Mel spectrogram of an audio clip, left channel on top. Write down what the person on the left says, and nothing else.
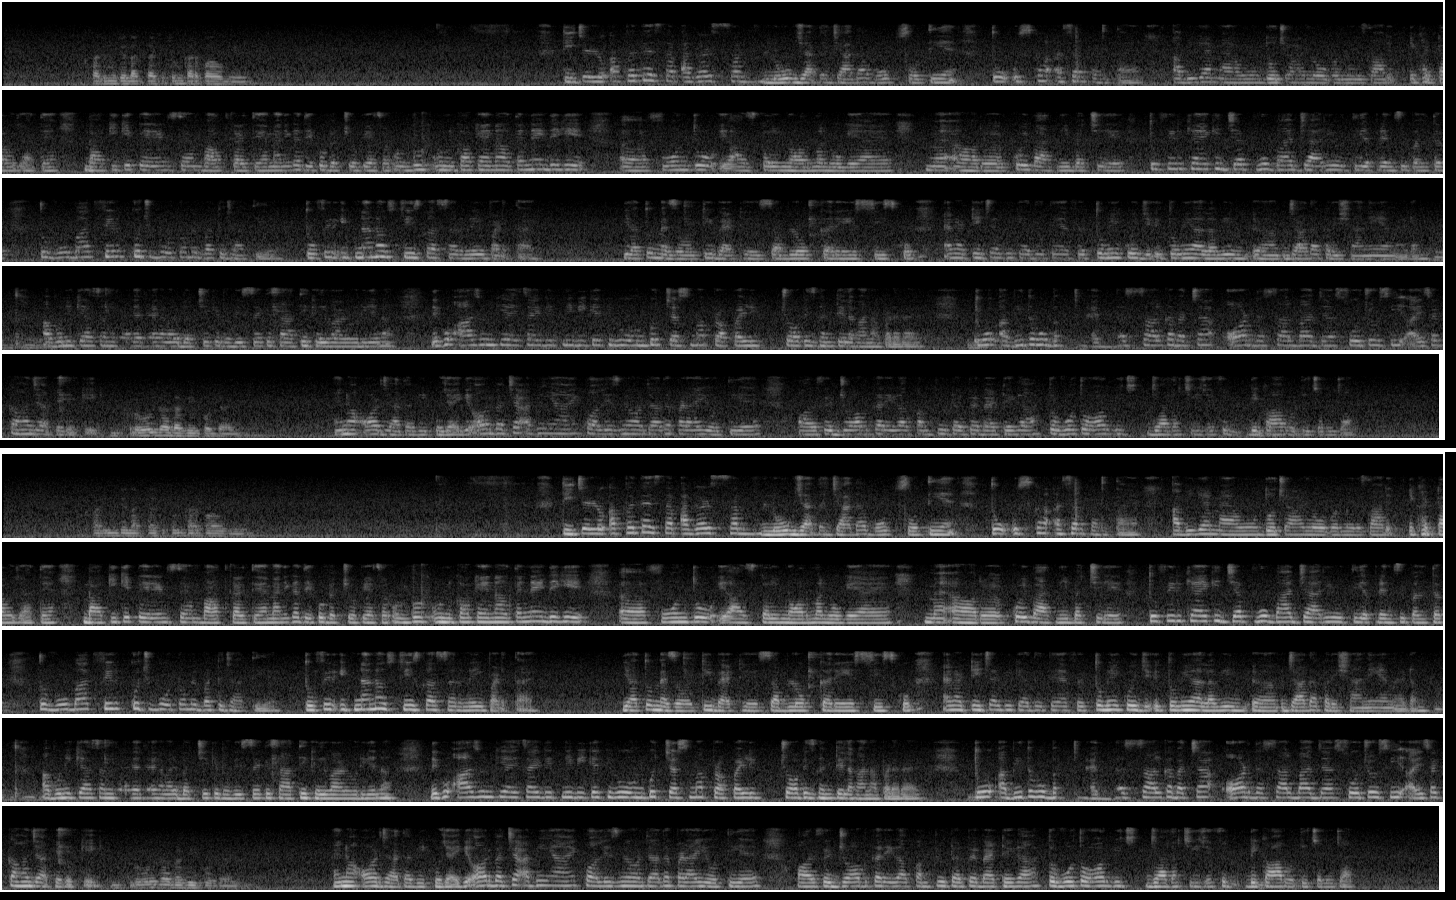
تو خالی مجھے لگتا ہے کہ تم کر پاؤ گے
بالکل
ہ بالکل
بالکل
بالکل اور زیادہ ویک ہو جائے گی
بالکل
